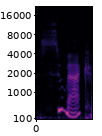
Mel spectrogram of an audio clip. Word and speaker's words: sumac: Somag, which is sumac. – Mm-hmm. Our sumac, yeah. – Yum. – Did I pronounce that right? Because I'm always told that I mispronounce sumac. – No way. Okay. It's perfect.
